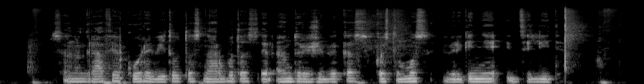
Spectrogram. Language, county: Lithuanian, Kaunas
